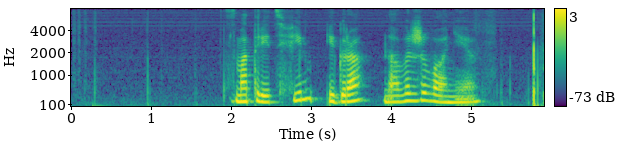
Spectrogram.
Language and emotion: Russian, neutral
